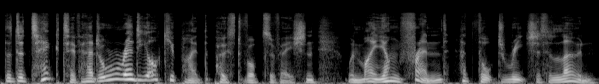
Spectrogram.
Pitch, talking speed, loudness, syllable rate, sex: 125 Hz, 190 wpm, -21 LUFS, 5.7 syllables/s, male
